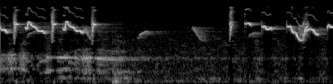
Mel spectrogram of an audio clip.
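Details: Lure recording of an Olive-backed sunbird: high, thin, slurred whistles and twitters in short runs, a brief pause with softer notes, then another rapid chattering burst.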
